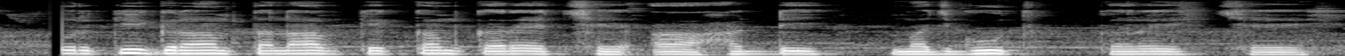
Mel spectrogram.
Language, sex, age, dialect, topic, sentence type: Maithili, male, 41-45, Bajjika, agriculture, statement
